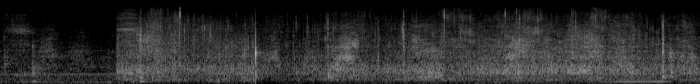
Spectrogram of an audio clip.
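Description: Arborio rice and onion sizzling in butter and wine in a nonstick pan while a plastic spoon stirs and scrapes through it, with small clicks of the spoon against the pan. The sizzle comes in suddenly about a second in and then holds steady.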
